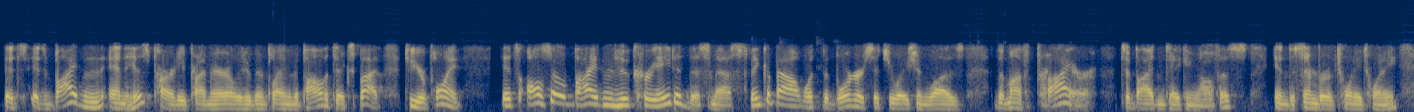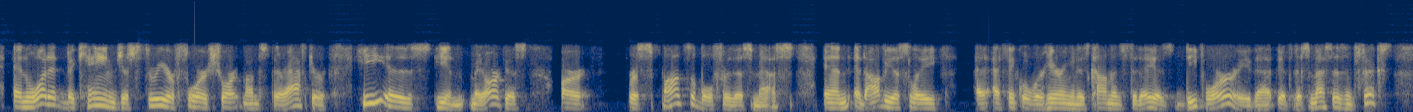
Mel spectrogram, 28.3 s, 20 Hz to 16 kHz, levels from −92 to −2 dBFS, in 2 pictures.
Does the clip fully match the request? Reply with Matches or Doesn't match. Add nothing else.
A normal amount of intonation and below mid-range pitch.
Matches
